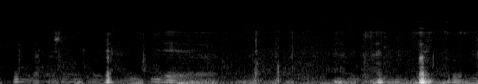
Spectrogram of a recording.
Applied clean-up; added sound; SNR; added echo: neural mask model DeepFilterNet 3.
